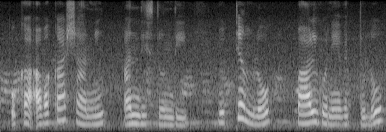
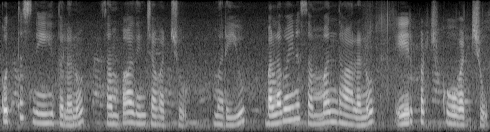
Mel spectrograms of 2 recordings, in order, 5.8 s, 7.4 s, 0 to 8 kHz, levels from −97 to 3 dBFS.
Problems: continuous background conversations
